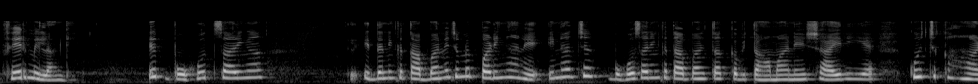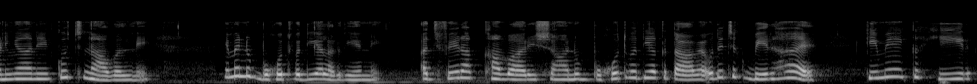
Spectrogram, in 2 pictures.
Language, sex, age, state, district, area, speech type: Punjabi, female, 18-30, Punjab, Shaheed Bhagat Singh Nagar, rural, spontaneous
